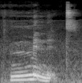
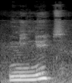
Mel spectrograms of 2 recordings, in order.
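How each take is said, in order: First: It uses the English pronunciation of minute. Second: It uses the French pronunciation of minute. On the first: "en anglais c'est minute" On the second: "la prononciation change"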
